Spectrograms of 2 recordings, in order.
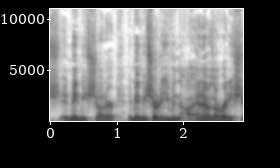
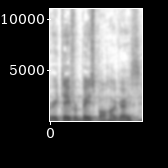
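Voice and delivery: weird, soft, hushed muttering; 6 dB quieter than usual. Retelling what a guy who sat down said: imitating a weird, quick, quiet remark. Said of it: "he said it, like, really weird and, like, quickly and, like, kind of quietly".

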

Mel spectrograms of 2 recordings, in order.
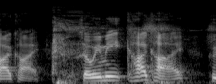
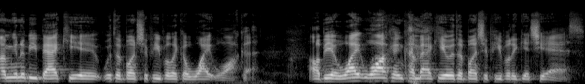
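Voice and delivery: plain

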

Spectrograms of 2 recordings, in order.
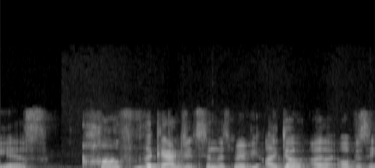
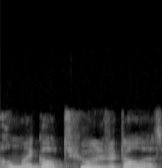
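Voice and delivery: normal talking voice

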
